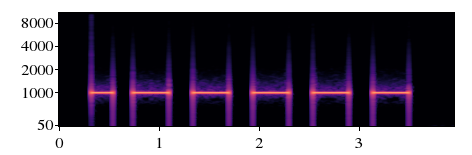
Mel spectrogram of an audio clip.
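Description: A French emergency alert tone sounds as six evenly spaced steady beeps, each held about half a second with short gaps between, loud and clean with nothing else underneath.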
